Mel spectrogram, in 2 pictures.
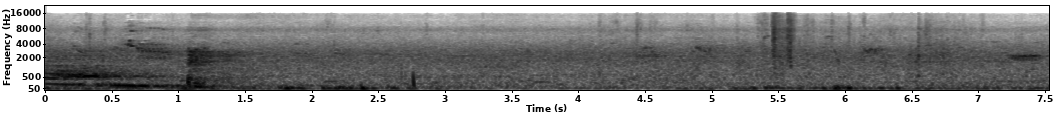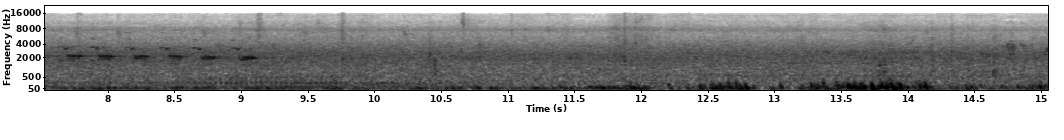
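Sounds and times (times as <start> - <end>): rain hiss: 0.0 - 13.7.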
